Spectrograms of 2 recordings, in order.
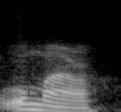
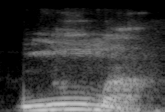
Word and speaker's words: Numa: Umar. Numa. Numa is spelled N-U-M-A.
